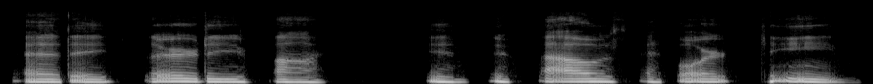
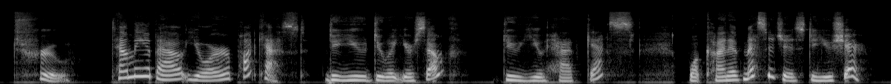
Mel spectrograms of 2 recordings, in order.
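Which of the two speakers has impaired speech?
The first: Parkinson's disease; diagnosed at age 35.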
